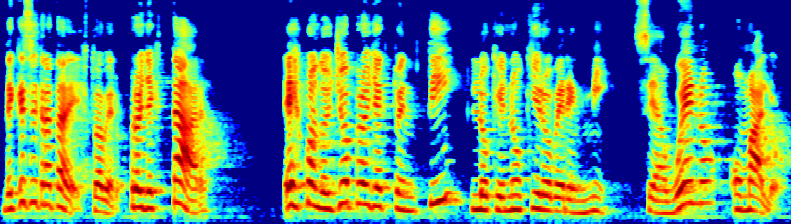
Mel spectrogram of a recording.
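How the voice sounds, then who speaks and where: Mujer que explica temas de astrología y psicoterapia a sus seguidores, con tono animado y acento venezolano, imitando diálogos breves. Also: female voice, on the high side, unhurried. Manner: lively, acts out little dialogues in quotes. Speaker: astrologer and therapy teacher. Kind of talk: casual explainer to viewers.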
